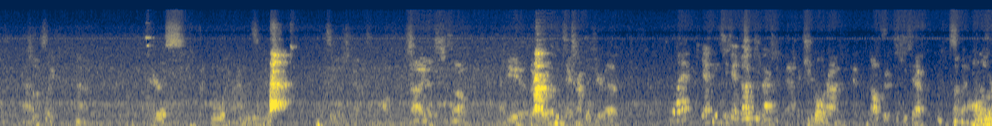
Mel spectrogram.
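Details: Cavalier King Charles Spaniel puppies raised indoors, playing in the house; sharp yips and barks burst out in scattered bursts, two loudest near the middle, while people talk steadily in the room.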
